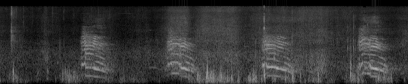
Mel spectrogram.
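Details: Wild gull at a harbour on Rügen, still screaming after its companion flew away: four loud, downslurred, harmonic cries roughly every one and a half seconds over steady background noise and soft knocking sounds.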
